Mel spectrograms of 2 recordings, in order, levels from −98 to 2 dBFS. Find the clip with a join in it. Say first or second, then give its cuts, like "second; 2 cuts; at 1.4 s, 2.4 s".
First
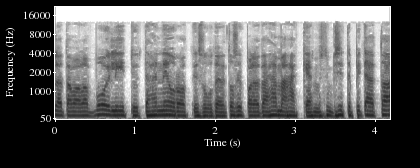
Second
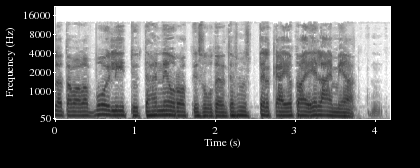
first; 1 cut; at 2.1 s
